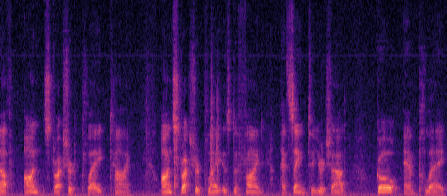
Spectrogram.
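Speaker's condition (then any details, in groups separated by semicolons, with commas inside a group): No condition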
